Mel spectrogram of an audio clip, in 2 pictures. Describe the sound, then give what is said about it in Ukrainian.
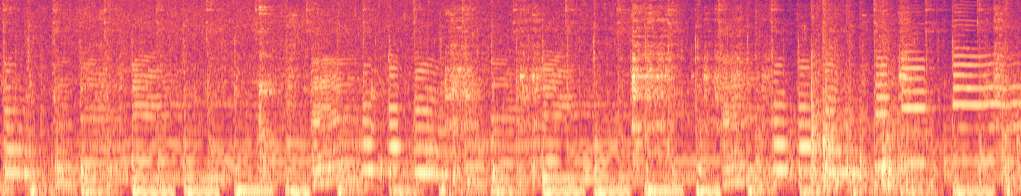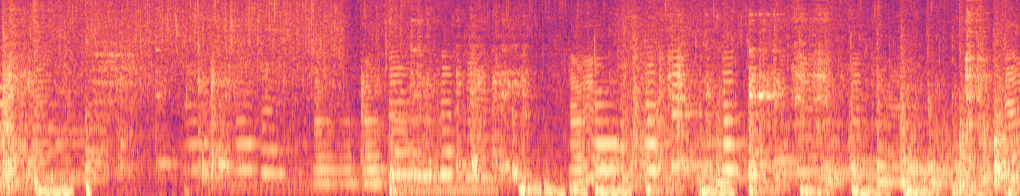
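Dishes being washed: a steady wash of running, splashing water with pots and plates clinking and clattering throughout, busy, with no one speaking. “Зможеш помити посуд?”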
